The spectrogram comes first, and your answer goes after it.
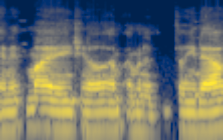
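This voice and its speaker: A man speaks with an American accent in a bright, sharp tone. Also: very clean recording, silent background. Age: 60s. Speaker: country radio DJ. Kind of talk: casual interview chat.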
